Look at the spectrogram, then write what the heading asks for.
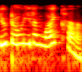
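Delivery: shrill screaming, voice shooting very high. Retelling what she screamed at a boy: imitating someone screaming. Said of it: "And I'm screaming at him".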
